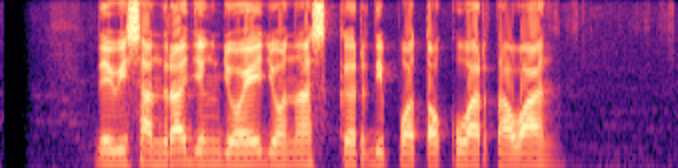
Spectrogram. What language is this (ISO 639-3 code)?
sun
